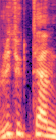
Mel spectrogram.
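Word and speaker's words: RTÜK'ten: Ve kısaltmalardan sonra gelen ek son harfin okunuşuna göre gidiyor. Yani radyo televizyon üst kurumundan demiyorsun. Rütükten diyorsun.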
